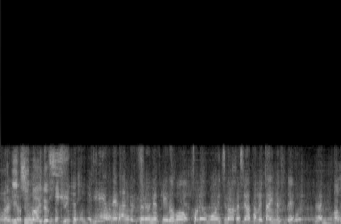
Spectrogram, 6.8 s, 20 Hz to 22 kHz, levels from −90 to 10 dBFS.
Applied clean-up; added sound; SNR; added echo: neural separator model SepFormer DNS4.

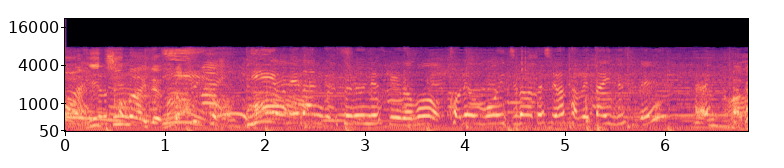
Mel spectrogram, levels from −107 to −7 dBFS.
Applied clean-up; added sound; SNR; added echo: none; Drawer open or close; 17 dB; none.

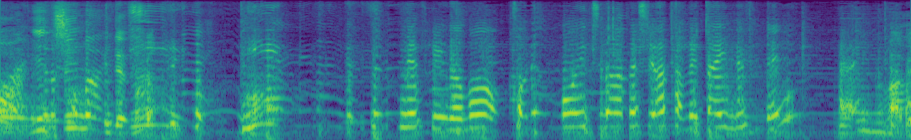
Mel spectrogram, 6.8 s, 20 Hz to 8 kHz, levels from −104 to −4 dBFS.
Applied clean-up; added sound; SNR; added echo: neural mask model RNNoise.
